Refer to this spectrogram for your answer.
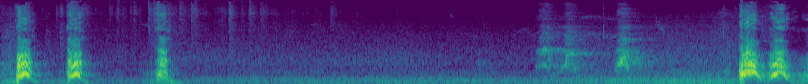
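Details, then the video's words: Basset hound, one of two pet basset hounds, giving deep single barks: three at the start, a long quiet pause with faint sounds, then a closely spaced pair of loud barks at the end. "basset hound"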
